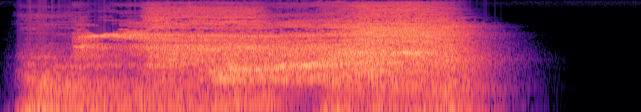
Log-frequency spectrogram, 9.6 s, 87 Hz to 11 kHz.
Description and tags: The Roar of a 5-Headed Dragon
The terrifying battle cry of an enormous inhuman 5 headed beast.
Created using these sounds:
